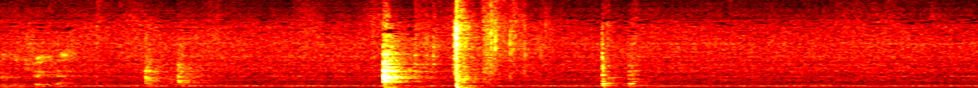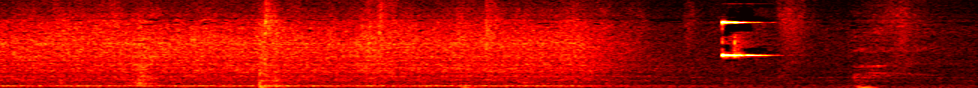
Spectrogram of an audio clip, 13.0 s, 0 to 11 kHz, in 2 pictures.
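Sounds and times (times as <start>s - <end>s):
kitchenware clunks: 2.6s - 4.4s.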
